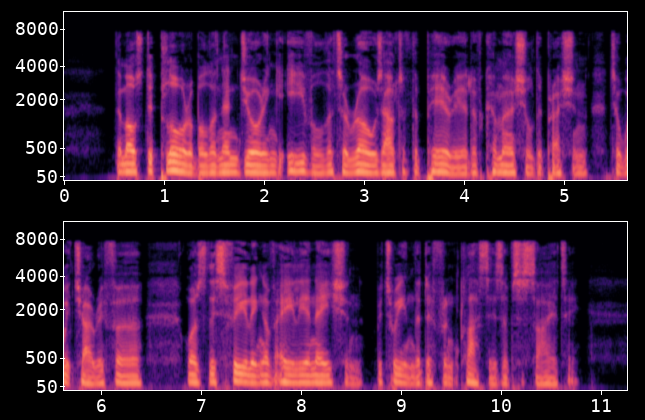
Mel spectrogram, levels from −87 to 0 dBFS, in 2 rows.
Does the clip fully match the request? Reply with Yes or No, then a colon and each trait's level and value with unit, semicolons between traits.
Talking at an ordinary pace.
Yes: average, 160 wpm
